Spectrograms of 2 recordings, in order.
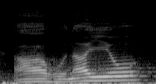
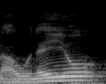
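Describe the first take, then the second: First: The middle syllable sounds like 'nai'. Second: The middle syllable sounds like 'nei'. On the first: This is the Sri Lankan way of reciting it. "나이요 하는 거는 스리랑카 쪽하고" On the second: This is the Myanmar or Thai way of reciting it. "네이요라고 한 거는 미얀마 쪽이 태국 쪽이고"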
